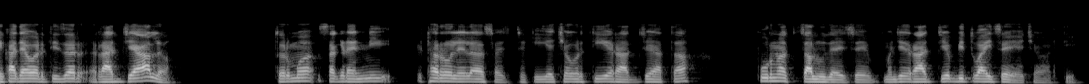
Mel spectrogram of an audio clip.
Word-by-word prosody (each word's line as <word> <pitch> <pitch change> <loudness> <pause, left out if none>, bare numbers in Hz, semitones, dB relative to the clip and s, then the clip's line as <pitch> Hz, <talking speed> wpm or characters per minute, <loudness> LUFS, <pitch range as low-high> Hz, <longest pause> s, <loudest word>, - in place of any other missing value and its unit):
एखाद्यावरती 135 0 +3
जर 140 0 +2 0.2
राज्य 125 +3 +3
आलं, 145 - +5 1.1
तर 135 - 0
मग 155 +2 0
सगळ्यांनी 135 +1 0 0.5
ठरवलेलं 135 -4 +2
असायचं 110 -2 -9
की 115 +1 -6
याच्यावरती 125 +2 -4
हे 130 - 0
राज्य 115 +1 -2
आता 130 +4 -3 0.7
पूर्णच 155 -1 +1
चालू 125 -2 +4
द्यायचंय, 105 -1 -3 0.2
म्हणजे 120 +3 -2
राज्य 125 +2 +1
बितवायचंय 130 -5 0
याच्यावरती. 95 +1 -14
130 Hz, 115 wpm, -24 LUFS, 115-140 Hz, 1.1 s, आलं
